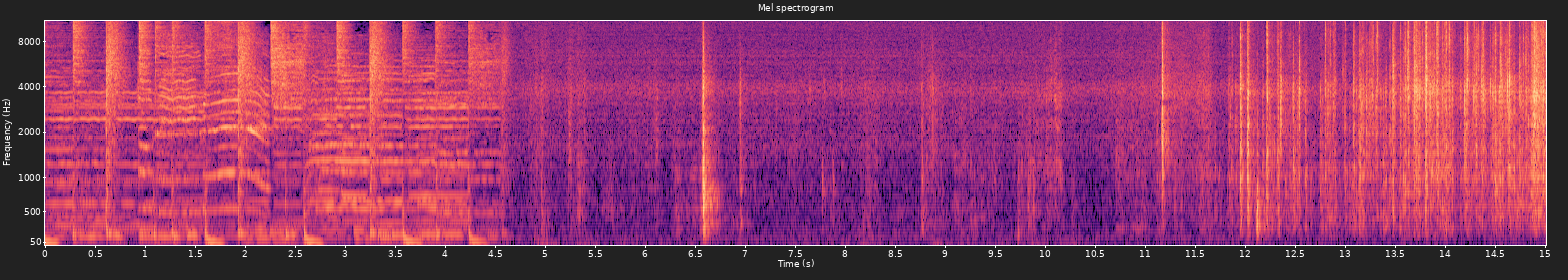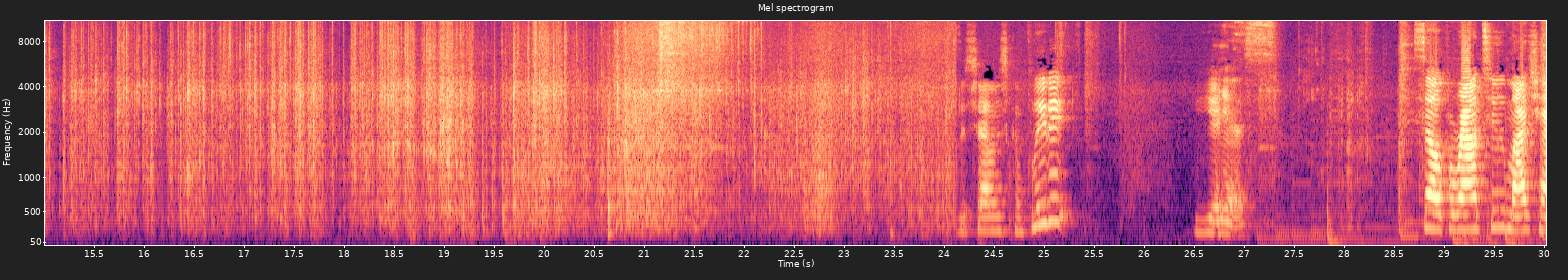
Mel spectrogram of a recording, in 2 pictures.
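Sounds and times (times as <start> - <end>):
cereal pouring into a bowl: 12.0 - 24.2.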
